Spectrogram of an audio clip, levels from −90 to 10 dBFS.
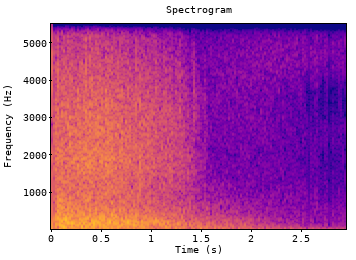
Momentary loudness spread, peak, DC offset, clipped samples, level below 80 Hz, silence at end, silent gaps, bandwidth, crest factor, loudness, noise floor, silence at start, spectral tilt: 21 LU; 0 dBFS; 1%; 0.8%; -20 dBFS; 0.95 s; none; 5.4 kHz; 10 dB; -8 LUFS; -38 dBFS; 0 s; -7 dB/octave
